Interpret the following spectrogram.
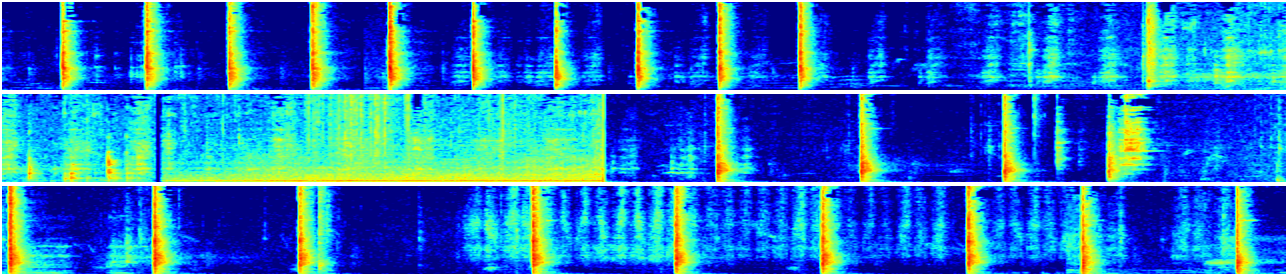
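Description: Hand hammer striking a red-hot knife blade on an anvil in hand forging, sharp metal-on-metal blows at about two a second at first. In the middle they stop, and for a few seconds a steady noise with a low hum runs. Then the hammering resumes, slower, about one blow a second.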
